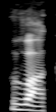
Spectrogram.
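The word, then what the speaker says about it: walk: नौ दूसरा है वॉक यहां पर एल लिखा तो है लेकिन हमने बोला नहीं है वाल्क नहीं बोला ये है वॉक यहां पे ये दोनों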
